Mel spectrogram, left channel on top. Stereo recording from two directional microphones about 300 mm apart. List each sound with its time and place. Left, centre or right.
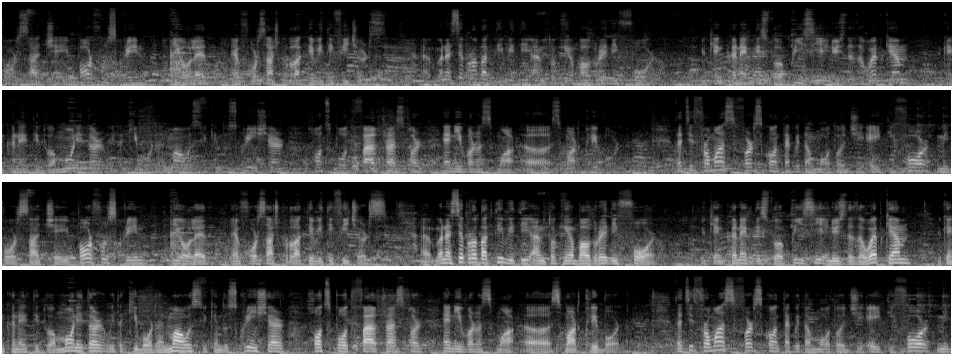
0.1 s speech: centre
